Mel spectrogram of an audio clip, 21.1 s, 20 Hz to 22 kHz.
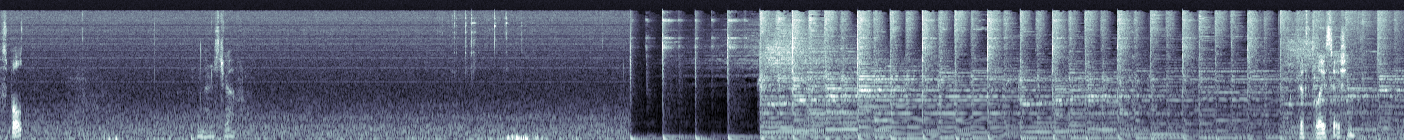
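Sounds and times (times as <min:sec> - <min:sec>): wind buffeting microphone: 0:00.0 - 0:09.5.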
